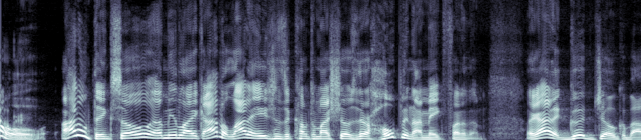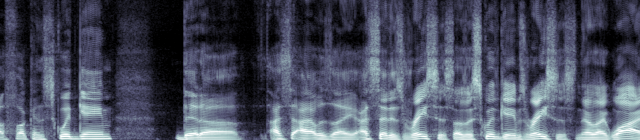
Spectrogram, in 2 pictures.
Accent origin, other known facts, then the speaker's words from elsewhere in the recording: New York, United States; I'm from New York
